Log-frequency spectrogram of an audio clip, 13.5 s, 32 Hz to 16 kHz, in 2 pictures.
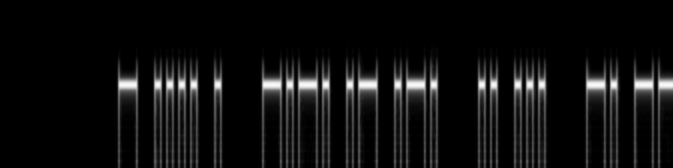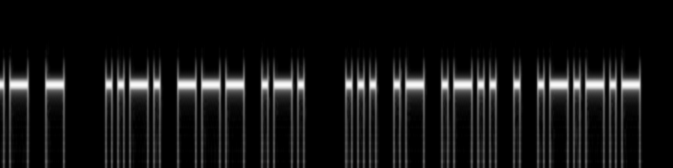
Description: Morse code, heard as a keyed tone, about 20 wpm, 700 Hz. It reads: THE CAR IS NOT FOR SALE.
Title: Sentences from Top 1400 Words 20wpm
